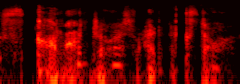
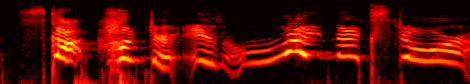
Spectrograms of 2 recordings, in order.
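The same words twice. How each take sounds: First: Hissed stage whisper; acted-out frantic whisper; urgent mock whisper. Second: High, loud, drawn-out imitation; hammed-up high yell of alarm; mock outraged shout. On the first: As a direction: whisper it urgently, as if someone might overhear. Same line re-enacted as urgent whisper. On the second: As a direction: shout it slowly, every word hammered. Acting out an alarmed character's line.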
